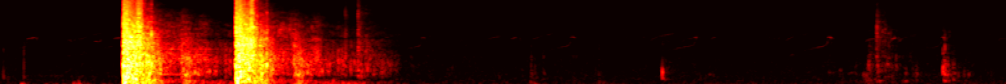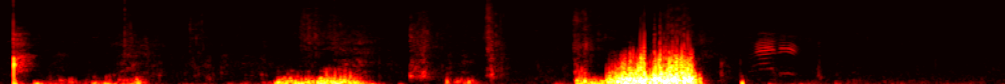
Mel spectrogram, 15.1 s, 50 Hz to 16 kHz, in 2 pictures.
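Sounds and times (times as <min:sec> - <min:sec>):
shotgun shots echoing: 0:00.9 - 0:02.8.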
